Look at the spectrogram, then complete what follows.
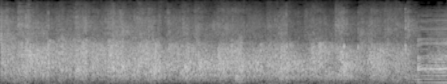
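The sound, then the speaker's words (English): A crowd claps steadily and loudly for several seconds, a dense, even wash of applause that holds strong throughout before thinning right at the end. “Big round of applause to Luke.”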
